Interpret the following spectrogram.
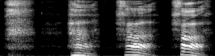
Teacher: this letter, which is also like an H, is almost down in the throat, in the glottal area, and it's more like a heavy breathing sound. It's ha, ha, ha. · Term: voiceless glottal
